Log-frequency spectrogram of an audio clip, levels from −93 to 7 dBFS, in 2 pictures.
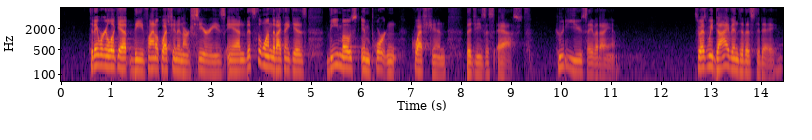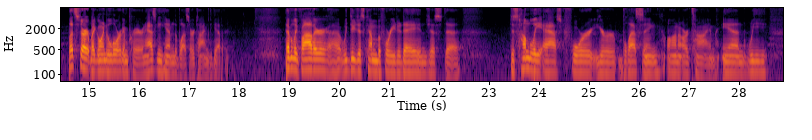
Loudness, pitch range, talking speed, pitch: -26 LUFS, 115-140 Hz, 170 wpm, 125 Hz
